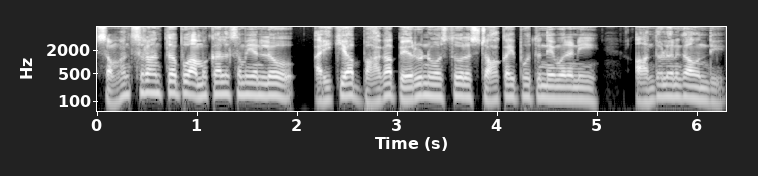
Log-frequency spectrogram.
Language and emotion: Telugu, fearful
